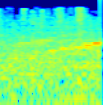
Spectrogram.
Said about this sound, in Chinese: 你听，这是剪纸的声音，而此刻正在剪刀之下的不是一般的剪纸，它的名字很好听，叫做挂钱。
